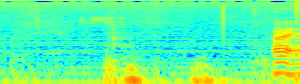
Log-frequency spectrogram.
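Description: Steady electrical mains hum from the meeting room's microphone and sound system during a pause, with a few faint low murmurs. A man's voice says "All right" near the end.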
